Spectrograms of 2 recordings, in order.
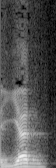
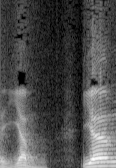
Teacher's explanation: Kita tukarkan daripada bunyi nun kepada bunyi mim.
